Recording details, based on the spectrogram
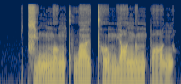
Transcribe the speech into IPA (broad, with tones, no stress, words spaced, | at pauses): t͡ɕḭ˨˩ŋn̪ɤ˨˦ŋpʰwa˨˦ɪ̯ t̪ʰɤ̰˨˩mjɑ˦ŋə˦n pɑ̰˨˩ŋ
